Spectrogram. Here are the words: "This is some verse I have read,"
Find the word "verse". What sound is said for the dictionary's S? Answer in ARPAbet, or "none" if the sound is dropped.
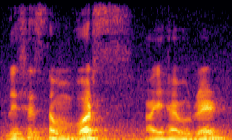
S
